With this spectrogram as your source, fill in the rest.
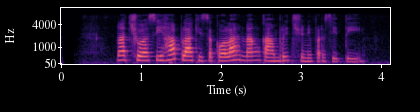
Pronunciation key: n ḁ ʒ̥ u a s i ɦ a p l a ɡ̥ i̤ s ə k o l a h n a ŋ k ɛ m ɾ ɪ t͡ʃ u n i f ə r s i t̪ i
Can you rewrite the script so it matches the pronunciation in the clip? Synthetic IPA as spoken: n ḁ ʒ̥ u a s i ɦ a p l a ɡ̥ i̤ s ə k o l a h n a ŋ k a m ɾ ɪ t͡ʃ u n i f ə r s i t̪ i

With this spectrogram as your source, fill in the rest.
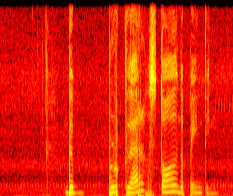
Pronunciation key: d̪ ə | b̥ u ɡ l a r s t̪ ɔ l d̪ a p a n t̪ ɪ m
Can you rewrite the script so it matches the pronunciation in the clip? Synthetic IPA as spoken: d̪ ə | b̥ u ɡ l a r s t̪ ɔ l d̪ ə p e n t̪ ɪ ŋ

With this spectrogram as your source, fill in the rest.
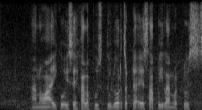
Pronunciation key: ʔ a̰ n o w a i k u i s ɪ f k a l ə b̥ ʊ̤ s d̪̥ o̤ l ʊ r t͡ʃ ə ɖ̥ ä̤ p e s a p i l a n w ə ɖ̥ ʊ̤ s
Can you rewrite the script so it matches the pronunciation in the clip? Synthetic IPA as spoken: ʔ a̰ n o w a i k u i s ɪ h k a l ə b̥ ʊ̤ s d̪̥ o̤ l ʊ r t͡ʃ ə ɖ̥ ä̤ ʔ e s a p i l a n w ə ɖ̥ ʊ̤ s

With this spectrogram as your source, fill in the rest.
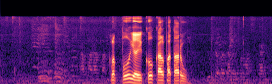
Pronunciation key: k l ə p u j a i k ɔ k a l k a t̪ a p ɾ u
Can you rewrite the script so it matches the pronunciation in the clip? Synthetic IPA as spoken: k l ə p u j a i k u k a l p a t̪ a ɾ u

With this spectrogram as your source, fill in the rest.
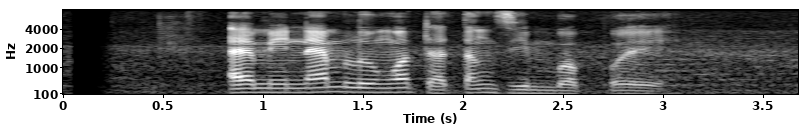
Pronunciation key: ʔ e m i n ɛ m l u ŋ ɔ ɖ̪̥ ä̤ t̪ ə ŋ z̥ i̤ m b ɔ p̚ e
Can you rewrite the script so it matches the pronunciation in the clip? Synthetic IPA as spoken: ʔ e m i n ɛ m l u ŋ ɔ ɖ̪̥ ä̤ t̪ ə ŋ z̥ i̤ m b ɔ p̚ e

